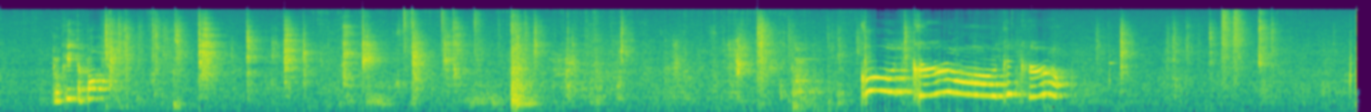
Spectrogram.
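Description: A Miniature Schnauzer gives short, wavering howls that rise and fall, pleading for help reaching her toys.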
